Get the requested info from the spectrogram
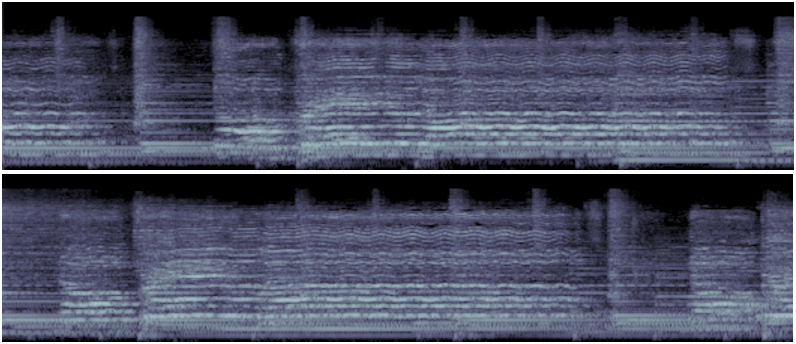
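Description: Gospel worship singing: a small group of singers on microphones singing together in long held notes, with short breaks between phrases about every four seconds.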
